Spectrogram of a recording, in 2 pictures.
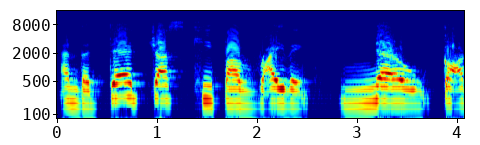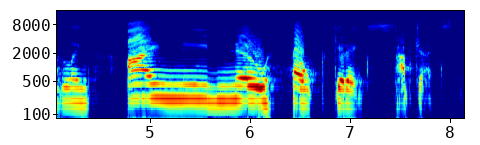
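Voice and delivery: slow, emphatic god of the dead; weary, angry god. Acted. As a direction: weigh every word with displeasure.

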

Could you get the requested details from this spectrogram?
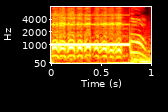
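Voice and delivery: very high, loud, drawn-out scream; exasperated scream. Acted. Player stuck in the game, long high scream. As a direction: scream it slowly at full height.

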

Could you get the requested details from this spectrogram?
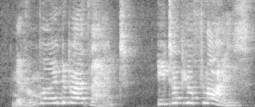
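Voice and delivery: high, bossy mum; lightly voiced high mum spider. A narrator's reading. Mum spider brushes off Spinderella in a high voice.

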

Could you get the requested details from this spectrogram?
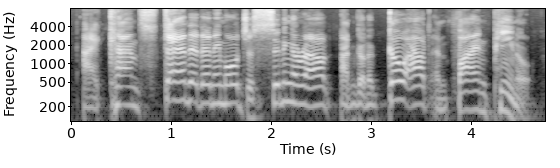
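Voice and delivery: loud, high-pitched determined outburst; exasperated. A narrator's reading. Toy gives up waiting to go searching, exasperated. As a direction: burst out, high and forceful. Fed-up toy resolves to act.

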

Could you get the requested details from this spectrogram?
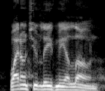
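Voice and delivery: plain reading voice

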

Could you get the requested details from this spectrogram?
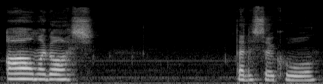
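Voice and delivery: normal talking voice

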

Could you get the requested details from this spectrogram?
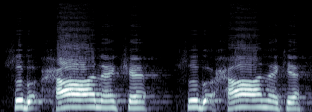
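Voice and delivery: Subhaneke drawn out slowly, each syllable clear; slow Quranic recitation. Shown as a demonstration. Teacher reciting slowly for students to follow. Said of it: "Okuyalım".

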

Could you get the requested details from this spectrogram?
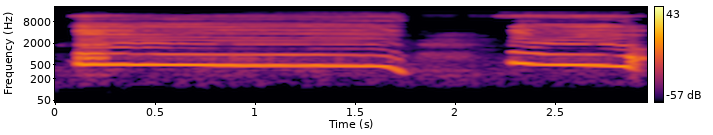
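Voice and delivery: high sustained mock wail; baby crying. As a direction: keep bawling like a baby. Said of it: "ela continua chorando". (choro fino de bebê)

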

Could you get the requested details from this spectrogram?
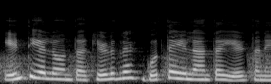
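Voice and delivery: ordinary delivery, nothing marked

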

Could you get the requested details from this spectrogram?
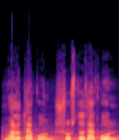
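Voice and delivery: usual speaking voice

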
